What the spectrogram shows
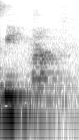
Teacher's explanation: he aspirates his S as mihma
